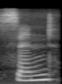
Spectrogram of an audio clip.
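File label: "send", British English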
